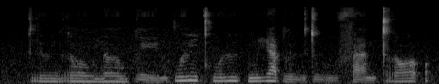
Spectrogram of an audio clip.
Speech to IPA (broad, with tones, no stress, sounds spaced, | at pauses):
k r ɯ˧ ŋ r oː˧ w n ɤː˧ w p l eː˩˦ m k w ɯ˥˩ ŋ kʰ w ɯː˥˩ k̚ m i˥˩ a̯ p l ɯː˨˩ t uː˨˩ f a˨˩ n t r ɔ˦˥ ʔ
